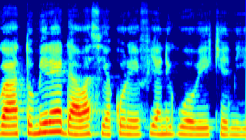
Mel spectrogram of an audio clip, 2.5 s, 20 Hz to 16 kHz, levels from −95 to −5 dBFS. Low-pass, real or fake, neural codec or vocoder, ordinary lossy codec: 14.4 kHz; real; none; none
